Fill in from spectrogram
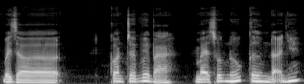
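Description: A man's voice: medium pitch, animated, brisk, dark tone, dry recording, lightly acted. A man voicing a young anguished mother. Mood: tender. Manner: emotional, pleading. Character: young woman, anguished mother who abandoned her son.

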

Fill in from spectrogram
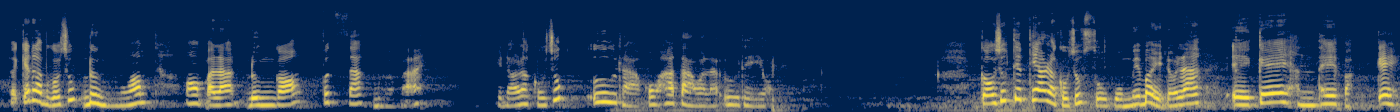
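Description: A woman teaching a grammar lesson, explaining step by step and checking in with her students through frequent questions. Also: sits high. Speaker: Korean language teacher.

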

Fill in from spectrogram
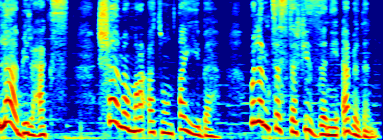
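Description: A woman's voice: a little high, huge pitch swings, brisk, a little mellow, soft background music. A woman playing a devoted, grudge-bearing overseer of an inn in a formal, emphatic historical radio drama style. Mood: deferential, eager. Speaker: actor in a historical radio serial.

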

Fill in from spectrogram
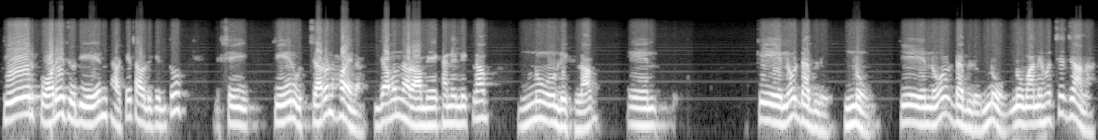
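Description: Teacher, male, fairly high voice, patient repetitive lesson delivery with many "uh" pauses. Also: darkish tone, rough recording. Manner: repeats words slowly and spells them out letter by letter; frequent hesitation fillers. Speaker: English teacher. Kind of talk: spelling and pronunciation lesson.

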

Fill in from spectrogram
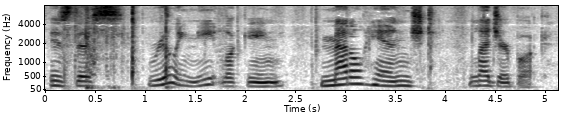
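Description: Low-voiced older woman, chatty and rambling. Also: takes it slowly, background noise. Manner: chatty, meandering, yawning. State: tired from little sleep. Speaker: vlogger showing a flea market haul. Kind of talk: casual rambling haul video.

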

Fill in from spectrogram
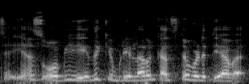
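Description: Woman voicing timid soft-hearted Bheema. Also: mid-range voice, steady tone, brisk, creaky, a little hiss or hum, voice pushed down, natural voice. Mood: coaxing. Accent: Kanyakumari Tamil. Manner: gentle, coaxing.

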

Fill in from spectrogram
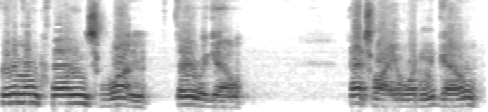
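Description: A man's voice: on the high side, slow, a little mellow, rough recording. A man playing a video game on stream, chatting casually, reading in-game text aloud and chuckling often. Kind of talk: casual gameplay commentary.

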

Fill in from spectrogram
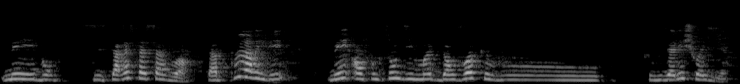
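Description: A woman's voice: mid-range voice, measured pace. Chatty woman, dull lo-fi audio. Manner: chatty, many fillers and asides. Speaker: YouTube tutorial host. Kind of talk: casual screen-walkthrough tutorial.

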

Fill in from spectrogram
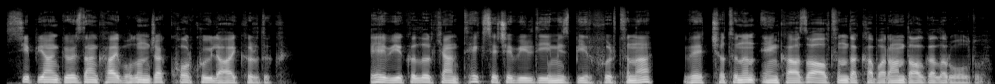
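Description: A man reading an audiobook in a measured, dramatic storytelling manner. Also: low voice, darkish tone, smooth, no room sound, studio quality. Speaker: audiobook narrator. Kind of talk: scripted audiobook narration.

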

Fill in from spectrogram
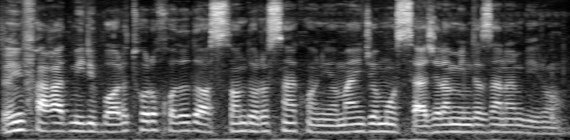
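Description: An actor playing a nervous young tenant in a film drama, flustered and pleading. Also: male voice, mid-range voice, level tone, a little mellow, slight background noise, close to an everyday voice. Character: nervous young male tenant hiding a friend.

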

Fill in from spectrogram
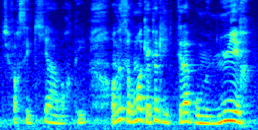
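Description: A young woman speaks fast in a mid-range voice, animatedly retelling drama to her viewers in a slangy, casual storytime. The recording carries a roomy echo and a little hiss or hum.

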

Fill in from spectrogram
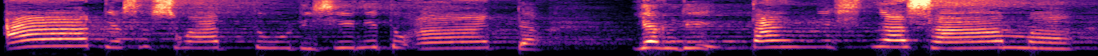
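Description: Javanese-accented man preaching, really high voice, super slow and drawn out, lots of hall echo. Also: fairly even intonation, sharp tone. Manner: drawn-out, emphatic, repeats words, asks the audience questions. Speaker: Islamic preacher. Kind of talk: sermon to a congregation. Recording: long reverb of a large hall.

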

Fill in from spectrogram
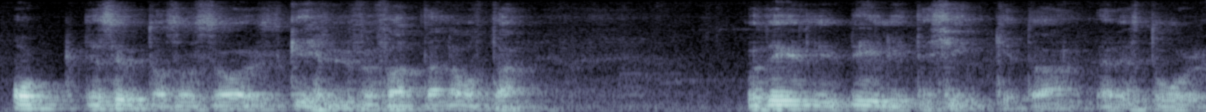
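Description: A man with a very dark, mellow, fairly low voice talks to a live audience about reading books aloud. He is chatty, with many fillers and restarts. He sounds distant from the mic, in a roomy, echoing hall. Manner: conversational, many fillers and restarts, briefly acts out quotes. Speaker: audiobook narrator giving a talk. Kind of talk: anecdotal talk to an audience. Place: lecture room with an audience.

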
